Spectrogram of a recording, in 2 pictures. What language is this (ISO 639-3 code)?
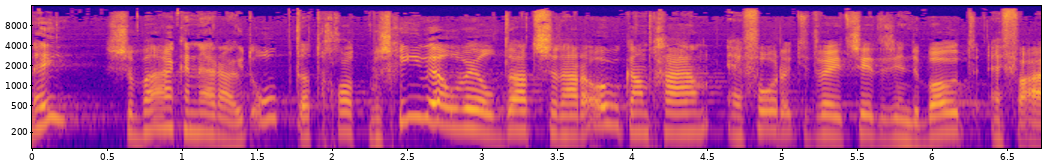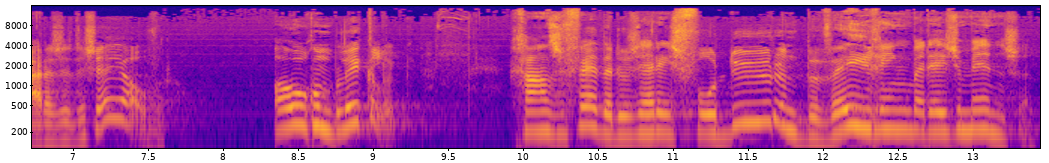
nld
